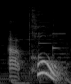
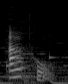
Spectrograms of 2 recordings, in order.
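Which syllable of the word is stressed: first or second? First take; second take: second; first. First: The stress is on the second syllable. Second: The stress is on the first syllable. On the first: The speaker calls it wrong. "We don't pronounce it as apple. That's wrong" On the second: The speaker calls it right. "we stress at the first syllable and we pronounce it as apple"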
